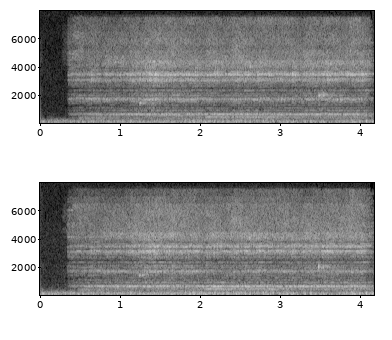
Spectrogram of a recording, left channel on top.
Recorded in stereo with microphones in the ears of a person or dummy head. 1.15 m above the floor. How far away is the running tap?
About 6 m.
